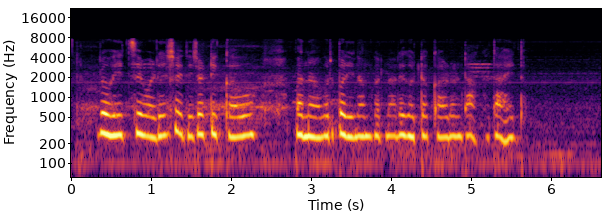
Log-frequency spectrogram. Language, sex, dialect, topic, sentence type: Marathi, female, Standard Marathi, agriculture, statement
